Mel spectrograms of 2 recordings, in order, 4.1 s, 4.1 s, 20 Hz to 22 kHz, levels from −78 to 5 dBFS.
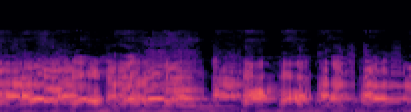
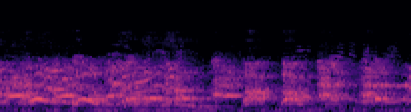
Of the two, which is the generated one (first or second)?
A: first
